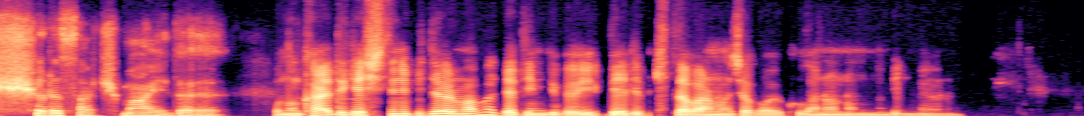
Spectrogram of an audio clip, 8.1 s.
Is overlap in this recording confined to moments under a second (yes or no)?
yes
